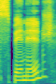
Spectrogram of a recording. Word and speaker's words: spinach: Are you putting a G at the end? What do you want to say? Spinach. Spinach. Pistachio. Yeah, spinach. Spinach. You're saying spinach. No, spinach. Spinach. That's how you say it. No, you do not. Yes, it is. There's no G.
